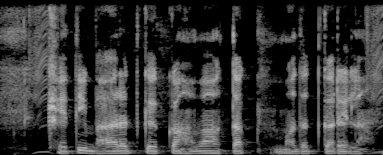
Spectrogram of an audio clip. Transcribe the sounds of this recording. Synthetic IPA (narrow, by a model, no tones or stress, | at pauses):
kʰeːt̪ibʱaːɾət̪kekɐɦʋãt̪ɐk̚mɐd̪əd̪kɐɾeːlaː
